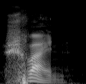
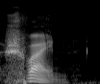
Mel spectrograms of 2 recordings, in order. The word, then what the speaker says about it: Schwein: But the two vowel letters in the middle of Schwein are a double sound, I, I, Schwein, Schwein. Knie und Schwein, Knie und Schwein, Knie und Schwein.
